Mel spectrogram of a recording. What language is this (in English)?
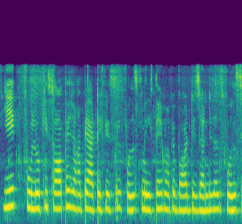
Hindi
